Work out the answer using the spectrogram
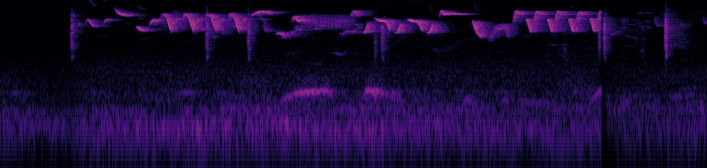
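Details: A European goldfinch at Fobney Nature Reserve, Reading, Berkshire, UK, in early summer gives a fast, tinkling, high-pitched twitter of liquid notes for about four seconds over a faint low rumble.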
